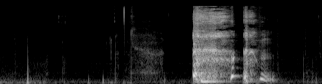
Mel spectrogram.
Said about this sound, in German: ja, und an diesen Husterern und an diesen Versprechern und an meinen Räusperern merkst du, dass ich voll im Fluss bin und dass ich meine Podcast-Folgen immer live aufnehme, wie es mir gerade kommt.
